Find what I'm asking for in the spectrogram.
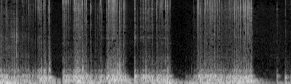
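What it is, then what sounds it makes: Nails scratching a metal mesh microphone grille. Long fake press-on nails scratch directly on the hollow metal mesh grille of a pink microphone, giving a dense, rasping scrape with a heavy low rumble. The scratching comes in several bursts separated by brief silent gaps and trails off near the end.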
